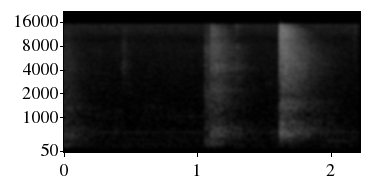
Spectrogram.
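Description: A child slurping spaghetti noodles: three short sucking slurps, one at the start and two close together in the second half.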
